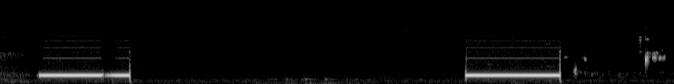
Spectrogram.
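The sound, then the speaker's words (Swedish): Two long, steady electronic ringback tones while phoning a man, each about a second, separated by a few seconds of near silence, as the call rings out on the line. “Ska vi ringa upp honom och höra var han är någonstans?”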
